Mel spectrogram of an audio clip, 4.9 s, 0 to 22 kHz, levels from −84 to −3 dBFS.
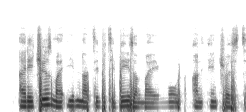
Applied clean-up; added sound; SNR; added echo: none; none; none; none.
